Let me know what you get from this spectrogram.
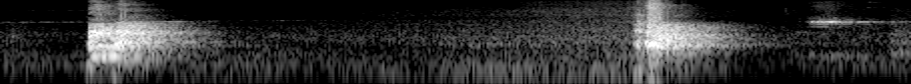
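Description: A Siberian Husky gives two loud, harsh barks about three seconds apart.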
